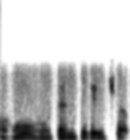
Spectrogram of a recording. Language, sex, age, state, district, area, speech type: Marathi, female, 18-30, Maharashtra, Raigad, rural, conversation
